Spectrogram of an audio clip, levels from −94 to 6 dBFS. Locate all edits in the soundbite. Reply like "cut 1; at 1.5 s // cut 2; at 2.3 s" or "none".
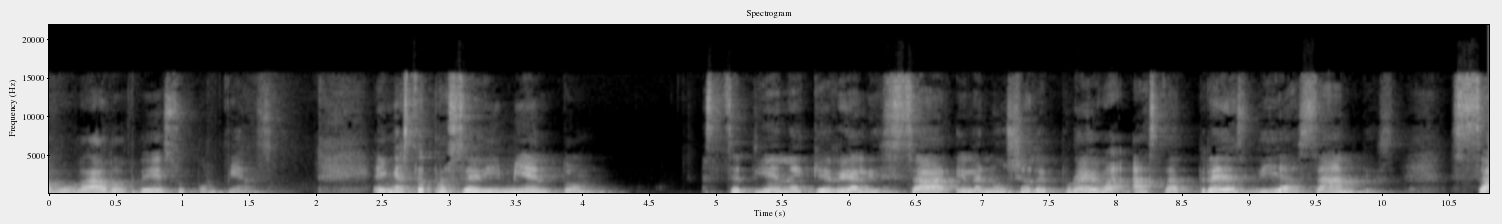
none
